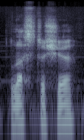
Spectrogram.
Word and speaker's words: Leicester: Wiltshire, Glousters, Hertfordshire, Warikshire, Lester. Yes, that's how you pronounce it.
